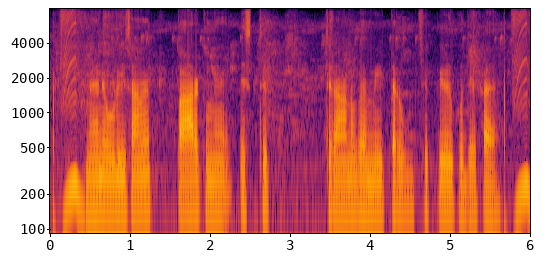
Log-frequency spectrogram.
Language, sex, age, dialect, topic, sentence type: Hindi, male, 18-24, Kanauji Braj Bhasha, agriculture, statement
